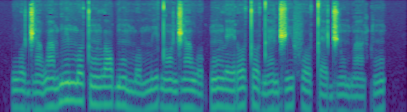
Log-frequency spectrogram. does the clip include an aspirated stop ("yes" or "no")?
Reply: no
